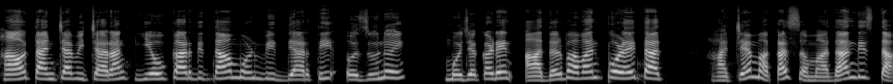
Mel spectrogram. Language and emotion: Goan Konkani, happy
